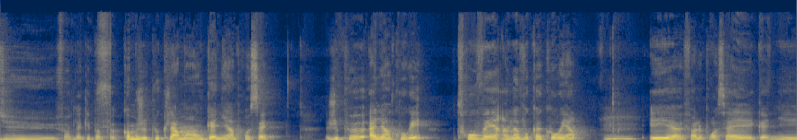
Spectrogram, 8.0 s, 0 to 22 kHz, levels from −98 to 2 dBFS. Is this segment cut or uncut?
cut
